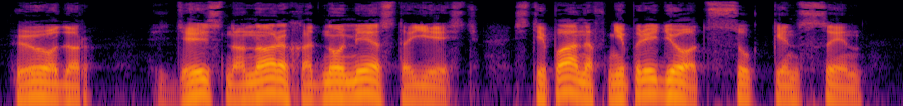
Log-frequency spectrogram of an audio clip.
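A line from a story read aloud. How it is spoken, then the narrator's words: Deep bass voice. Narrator (Russian): басом сказали ноги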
